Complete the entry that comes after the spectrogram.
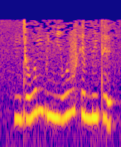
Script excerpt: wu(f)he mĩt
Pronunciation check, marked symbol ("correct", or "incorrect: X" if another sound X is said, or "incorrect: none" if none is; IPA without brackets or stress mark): incorrect: v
